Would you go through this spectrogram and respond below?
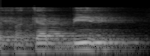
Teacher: وَرَبَّكَ فَكَبِّرْ، واو ہونٹوں کی نہ تمام گلائی سے ادا کریں گے، را پر پڑھیں گے، با سے ملائیں گے، کاف باریک ہے، فکبر میں کاف باریک ہے اور با سے ملانا ہے، بر میں را باریک ہے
